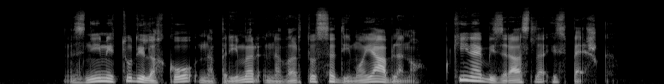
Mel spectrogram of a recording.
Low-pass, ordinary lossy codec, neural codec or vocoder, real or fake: 19.8 kHz; none; none; real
